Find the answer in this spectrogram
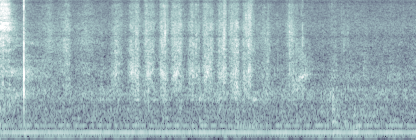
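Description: Slime mixed with lotion being stretched and kneaded between the hands, giving faint sticky clicks: one just after the start, then a quick run of small clicks in the middle.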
